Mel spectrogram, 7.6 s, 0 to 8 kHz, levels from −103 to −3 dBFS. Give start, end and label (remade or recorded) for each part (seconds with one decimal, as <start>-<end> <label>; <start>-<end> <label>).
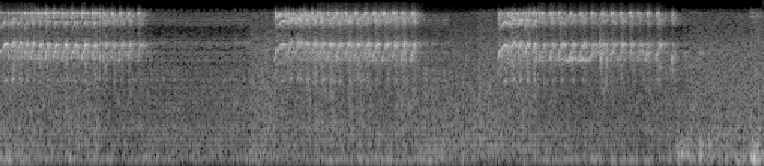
0.0-1.0 recorded; 1.0-2.5 remade; 2.5-3.0 recorded; 3.0-4.5 remade; 4.5-5.4 recorded; 5.4-6.9 remade; 6.9-7.6 recorded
